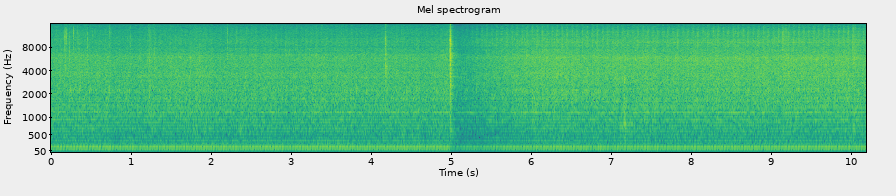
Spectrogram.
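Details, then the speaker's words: Toyota Supra idling after four months of winter storage: steady, even idle with a smooth low hum and no knocks or misses; healthy, though an unexplained warning light shows. "but it sounds like it's running pretty good in here there's a weird light I don't know why it has that but everything sounds good it looks good"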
